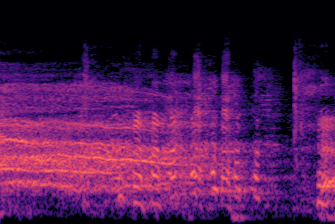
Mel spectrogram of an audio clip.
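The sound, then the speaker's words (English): A person imitates a cow's moo with a drawn-out, strained, rather high-pitched voiced call lasting a couple of seconds, wavering and breaking up toward the end. “in order to make that, the cows go.”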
